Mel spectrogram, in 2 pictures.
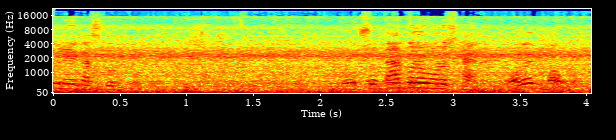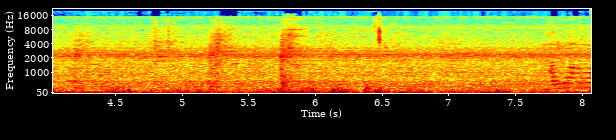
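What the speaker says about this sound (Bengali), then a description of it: "আপ তিস্তা এক্সপ্রেস যাত্রা শুরু করলো তার হেডকোয়ার্টার জামালপুর টাউন রেলওয়ে জাংশনের উদ্দেশ্যে" The Teesta Express pulls out of Pearpur railway station with a steady, loud rumble and rolling rail clatter throughout, and faint voices sound under the noise.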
